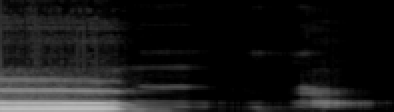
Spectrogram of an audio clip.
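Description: A man's drawn-out hesitation sound, 'ehh', held at one steady low pitch for nearly a second, then trailing off.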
